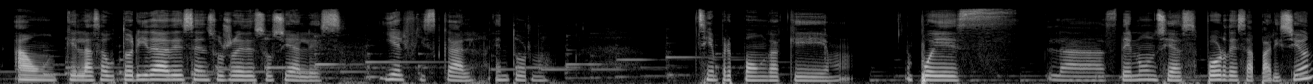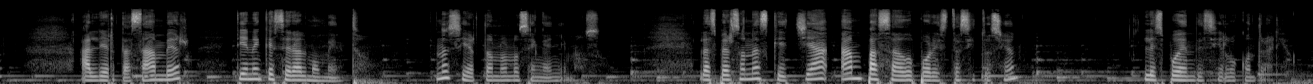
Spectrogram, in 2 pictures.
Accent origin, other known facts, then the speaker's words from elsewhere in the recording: Mexico; como mexicanos, no, estamos acostumbrados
